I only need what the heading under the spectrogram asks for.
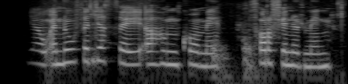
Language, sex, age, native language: Icelandic, female, 13, Icelandic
